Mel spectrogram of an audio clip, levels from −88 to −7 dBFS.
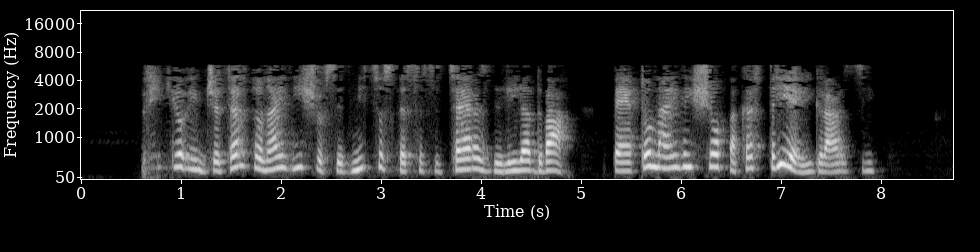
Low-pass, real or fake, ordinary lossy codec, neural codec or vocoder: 7.2 kHz; fake; MP3, 24 kbps; codec, 16 kHz in and 24 kHz out, 0.6 kbps, FocalCodec, streaming, 4096 codes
